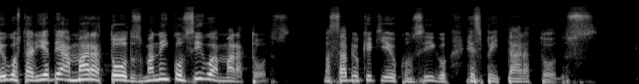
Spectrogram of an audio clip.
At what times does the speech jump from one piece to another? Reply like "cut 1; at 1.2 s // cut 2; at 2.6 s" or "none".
cut 1; at 3.0 s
